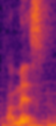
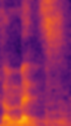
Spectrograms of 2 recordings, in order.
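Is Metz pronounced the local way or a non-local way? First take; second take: local; non-local. First: Metz is pronounced the local Lorraine way. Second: Metz is pronounced the usual non-local way.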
